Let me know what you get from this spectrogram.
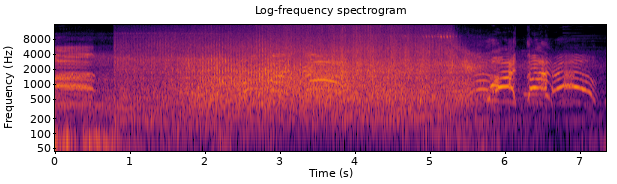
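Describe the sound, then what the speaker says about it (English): A helicopter takes off close by at a large private estate with a backyard go-kart track, its loud, steady rotor and engine roar filling several seconds before fading as excited voices shout over it. "the helicopter's taking off"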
